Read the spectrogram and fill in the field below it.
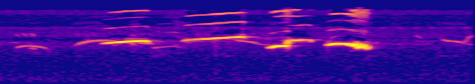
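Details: Oriental magpie-robin at a field with a newly placed lure that a fierce wild bird comes to challenge. Four loud, clean whistled phrases, some slurred downward and some rising, follow each other quickly in quiet surroundings.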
